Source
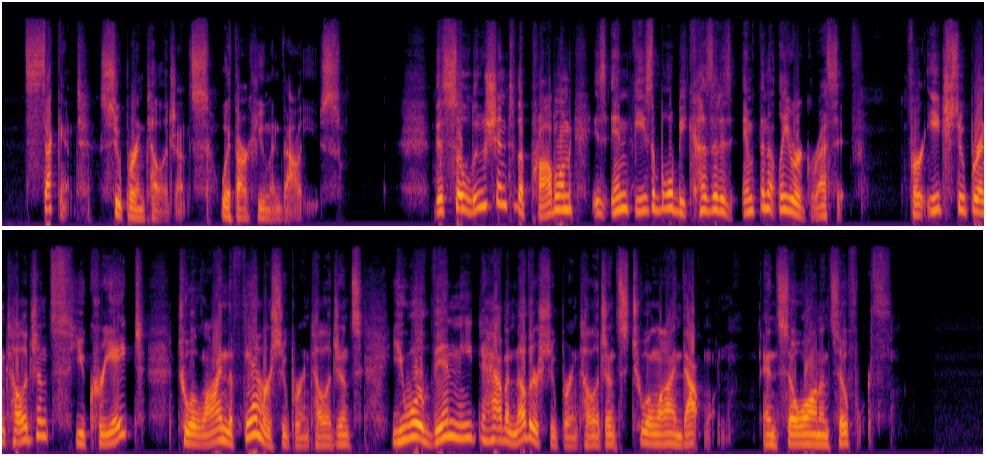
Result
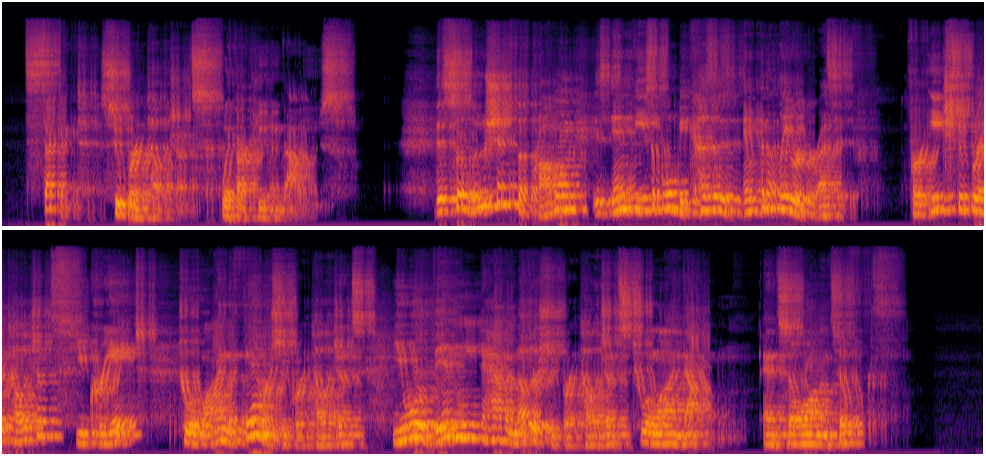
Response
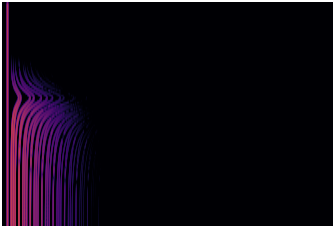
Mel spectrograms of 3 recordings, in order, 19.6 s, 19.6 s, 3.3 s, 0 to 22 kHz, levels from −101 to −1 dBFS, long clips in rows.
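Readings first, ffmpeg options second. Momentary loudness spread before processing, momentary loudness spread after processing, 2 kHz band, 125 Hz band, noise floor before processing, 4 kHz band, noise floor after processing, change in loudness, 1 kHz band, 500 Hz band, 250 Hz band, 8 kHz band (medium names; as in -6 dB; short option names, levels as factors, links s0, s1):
12 LU, 11 LU, +1.0 dB, +4.0 dB, -80 dBFS, +3.5 dB, -72 dBFS, +1.5 dB, -1.5 dB, +0.5 dB, +3.0 dB, +3.5 dB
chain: -filter_complex "[0:a]acrossover=split=350|3000[s0][s1][s2];[s1]acompressor=threshold=0.0251:ratio=3[s3];[s0][s3][s2]amix=inputs=3:normalize=0,aecho=1:1:45|59|93|123|158:0.708|0.224|0.119|0.398|0.422,volume=1.12"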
